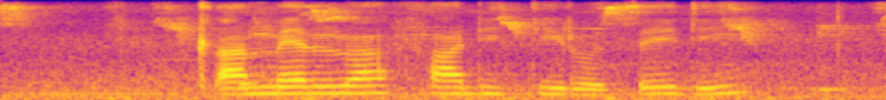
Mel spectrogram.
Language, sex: Tswana, female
